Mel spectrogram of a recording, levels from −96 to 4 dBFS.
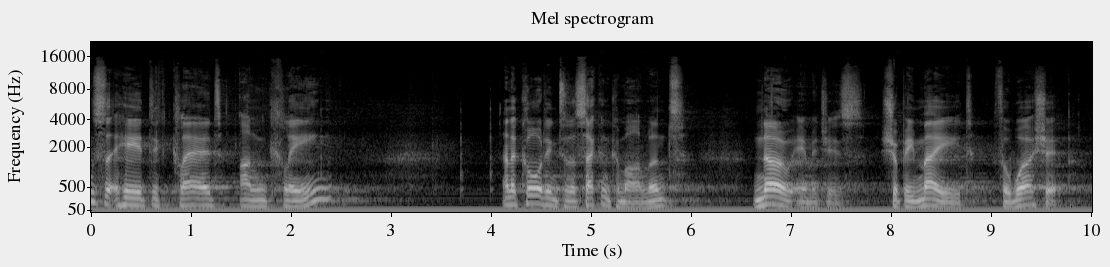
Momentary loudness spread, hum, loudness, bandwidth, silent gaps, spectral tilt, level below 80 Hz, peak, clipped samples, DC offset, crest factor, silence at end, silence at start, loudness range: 14 LU; none; -33 LUFS; 15 kHz; none; -5 dB/octave; -50 dBFS; -14 dBFS; under 0.1%; under 0.1%; 20 dB; 0 s; 0 s; 5 LU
